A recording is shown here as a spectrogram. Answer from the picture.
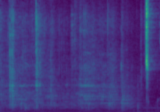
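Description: Spring-coiled metal drain claw tools and plastic barbed drain strips being handled and shifted: light clicking and rattling, with one sharp click near the end.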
